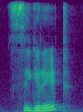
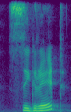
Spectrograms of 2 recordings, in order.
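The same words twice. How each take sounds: The two takes are said the same way.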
